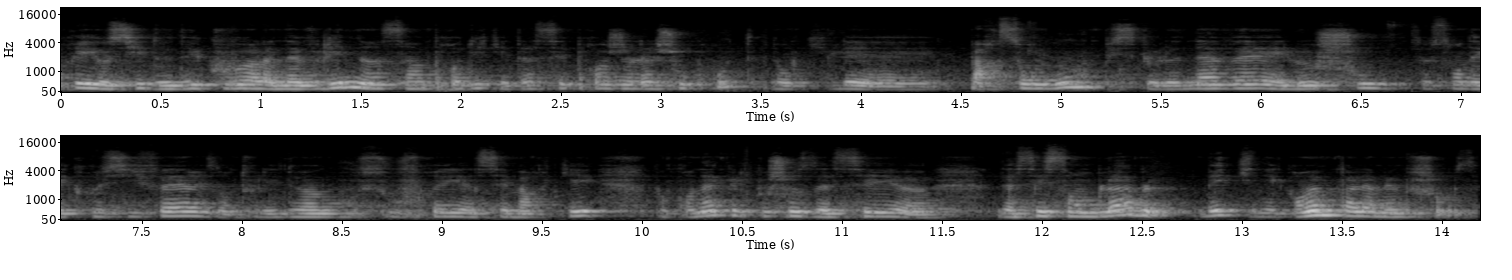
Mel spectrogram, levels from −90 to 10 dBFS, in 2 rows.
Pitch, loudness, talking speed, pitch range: 180 Hz, -28 LUFS, 250 wpm, 160-205 Hz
